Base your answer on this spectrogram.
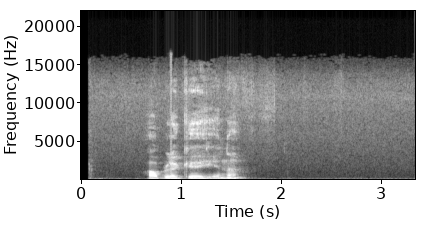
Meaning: definite plural of ablegøye
- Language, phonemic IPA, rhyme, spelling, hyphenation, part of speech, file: Norwegian Bokmål, /abləˈɡœʏənə/, -ənə, ablegøyene, ab‧le‧gøy‧en‧e, noun, NB - Pronunciation of Norwegian Bokmål «ablegøyene».ogg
